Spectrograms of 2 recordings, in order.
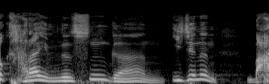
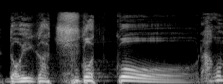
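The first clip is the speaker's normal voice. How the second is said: slow verse quote; 4 semitones lower, 3 dB louder, slower than usual. Shown as a demonstration. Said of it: "quoting the verse".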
